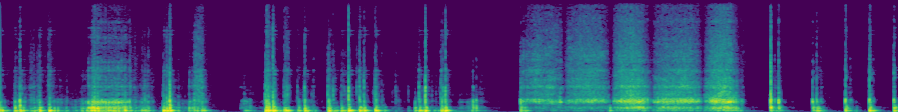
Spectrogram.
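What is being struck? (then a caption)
Cardboard packaging box. Fingers knock and tap on a hollow black cardboard product box held upright, producing dull, hollow thuds with a low resonant tone. Single knocks alternate with quick flurries of rapid tapping that blur into a rustling, scraping texture. Each hit dies away almost at once.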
